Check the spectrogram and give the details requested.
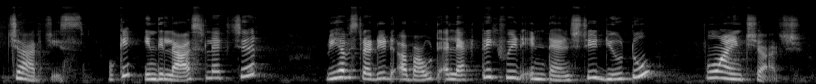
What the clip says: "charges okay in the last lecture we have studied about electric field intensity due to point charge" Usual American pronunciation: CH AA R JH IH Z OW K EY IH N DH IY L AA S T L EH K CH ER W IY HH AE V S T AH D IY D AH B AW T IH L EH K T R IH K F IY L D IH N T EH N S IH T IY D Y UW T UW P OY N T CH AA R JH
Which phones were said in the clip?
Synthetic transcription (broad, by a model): CH AA R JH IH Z OW K EY IH N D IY L AA S T L EH K CH ER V IY HH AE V S T AH D IY D AH B AW T IH L EH K T R IH K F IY D IH N T EH N S IH T IY D Y UW T UW P OY N T CH AA R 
